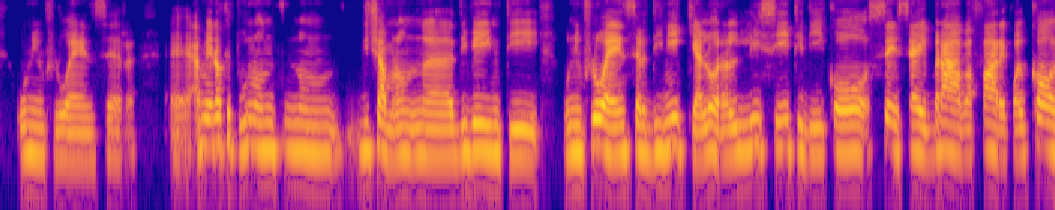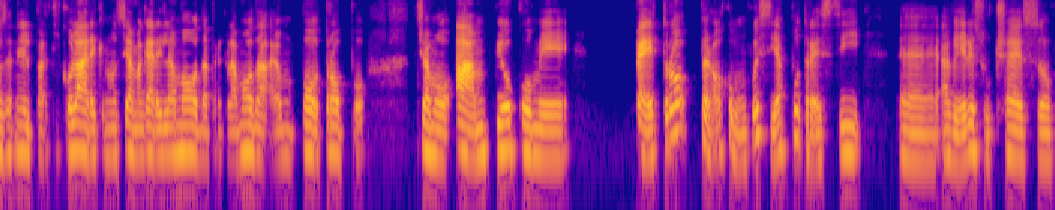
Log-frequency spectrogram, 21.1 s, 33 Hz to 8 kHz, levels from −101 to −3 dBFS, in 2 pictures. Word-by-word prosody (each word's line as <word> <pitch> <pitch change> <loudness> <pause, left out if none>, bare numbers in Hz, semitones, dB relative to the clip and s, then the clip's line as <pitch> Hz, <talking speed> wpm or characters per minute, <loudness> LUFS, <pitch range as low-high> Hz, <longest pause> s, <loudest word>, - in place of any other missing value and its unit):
un 150 +1 -4
influencer. 130 - -5 0.3
Ehm, - - -8
a - - +1
meno 180 +1 +4
che 205 +2 -3
tu 155 +1 -6
non 165 -2 -1
non 150 -3 -4
diciamo 155 -3 +1
non 140 -1 -1
diventi 150 -3 0 0.2
un 145 +2 -3
influencer 155 -1 +5
di 155 +2 -2
nicchia, 165 -5 +1
allora 140 -2 +2
lì 155 +6 -1
sì, 170 +2 -3
ti 155 -1 -4
dico, 145 +2 0
se 170 -4 -1
sei 150 -3 +1
bravo 150 -3 +4
a - - -5
fare 140 -3 +2
qualcosa 150 +1 0
nel 150 -2 -5
particolare, 150 +2 +2
che 140 - -15
non 140 0 -9
sia 150 - 0
magari 140 0 0
la 145 0 -2
moda, 150 -3 -2
perché 130 - -17
la 125 - -1
moda 155 -1 -1
è - - -6
un 135 -2 -11
po' 155 -1 0
troppo 155 - -4 0.5
diciamo 145 -4 0
ampio 155 +4 +6
come 135 -4 -1 0.6
spettro, - - +4
però - - -1
comunque 125 - -4
sia 240 -10 -4
potresti, 150 - -5 0.4
ehm, 125 -3 -6
avere 125 +1 -2
successo. 130 -2 -5
150 Hz, 150 wpm, -23 LUFS, 140-160 Hz, 0.6 s, ampio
